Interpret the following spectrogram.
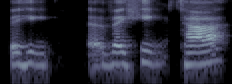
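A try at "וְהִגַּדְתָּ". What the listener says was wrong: okay, so that word is vihigadita, because that shva is sounded, vihigadita.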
